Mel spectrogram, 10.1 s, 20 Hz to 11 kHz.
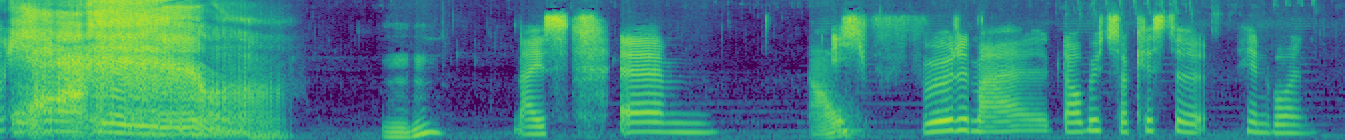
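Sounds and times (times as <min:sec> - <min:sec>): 
voice imitating a creature's rasping wailing scream: 0:00.0 - 0:02.2
speech: 0:02.9 - 0:05.5, 0:06.1 - 0:09.9.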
